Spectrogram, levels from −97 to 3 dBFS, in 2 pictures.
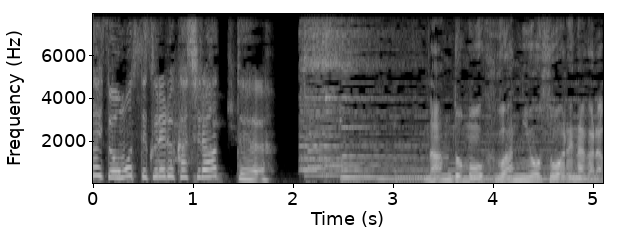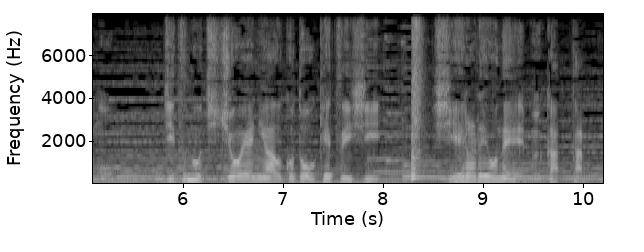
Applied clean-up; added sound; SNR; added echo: none; Snare drum; 4 dB; none.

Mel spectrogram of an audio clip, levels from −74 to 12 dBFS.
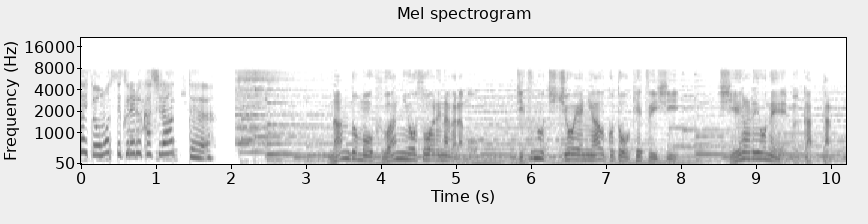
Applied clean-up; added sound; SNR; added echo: none; none; none; none.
